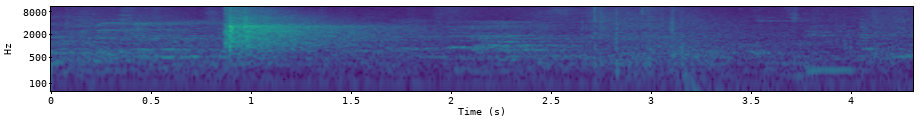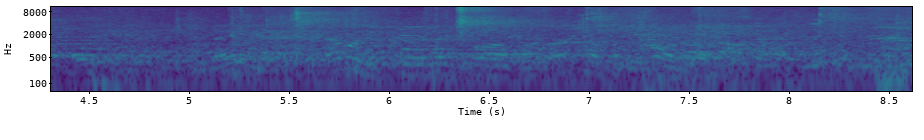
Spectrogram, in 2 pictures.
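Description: Background chatter of voices echoing in a large sports hall, with one loud, sharp smack about a second in that rings briefly in the hall.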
